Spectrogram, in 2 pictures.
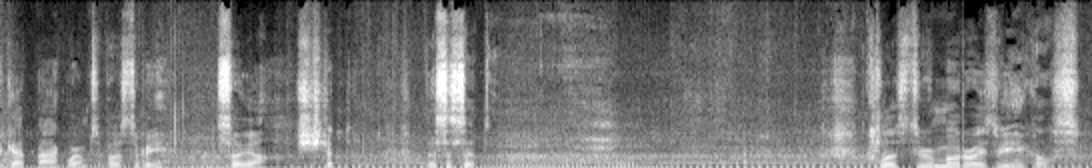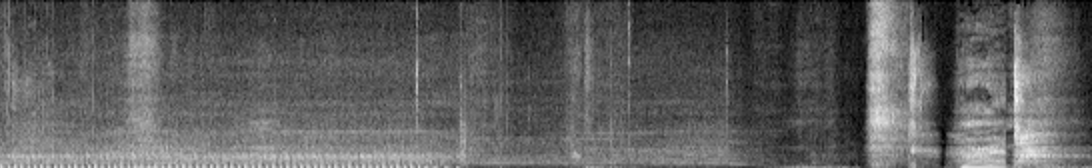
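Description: A man talks calmly into a helmet microphone, close up.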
